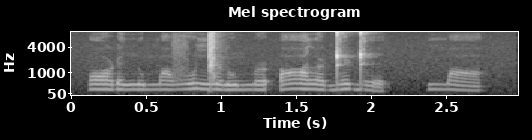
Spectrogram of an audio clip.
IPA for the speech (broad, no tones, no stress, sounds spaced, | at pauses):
ɔ ɽ ɪ n u m ɑ v ʊ ŋ͡ǁ ʊ ɽ ũ m ə˞ ʔ ɑ l ʌ ɖ ɪ ɖ ɪ | m ɑ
